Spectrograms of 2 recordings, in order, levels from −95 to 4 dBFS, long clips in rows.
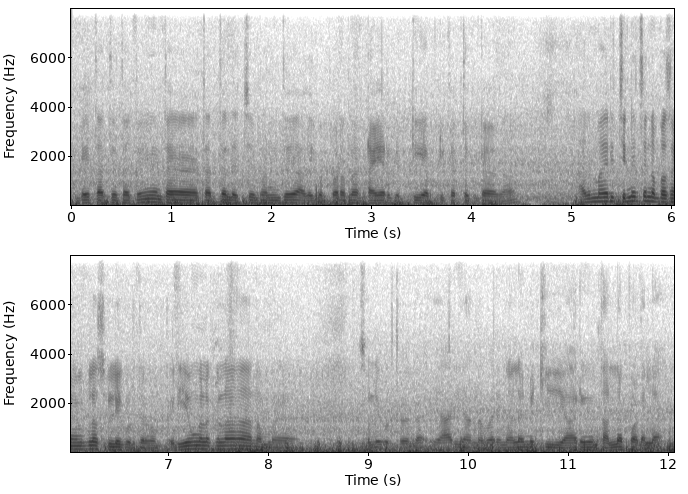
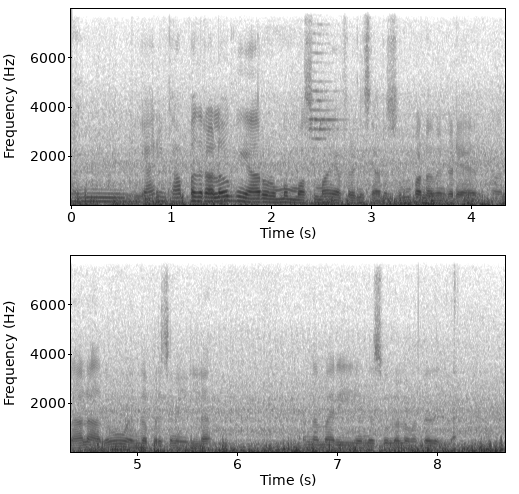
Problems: constant background noise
